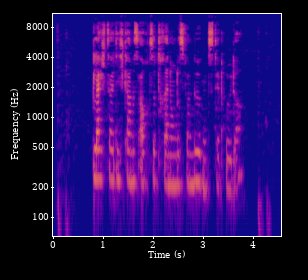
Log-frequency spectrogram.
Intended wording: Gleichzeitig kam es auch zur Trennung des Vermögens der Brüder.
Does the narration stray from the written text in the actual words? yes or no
no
